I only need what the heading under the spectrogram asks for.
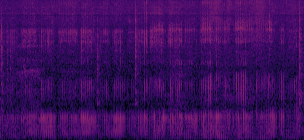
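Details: Orange tabby kitten named Jack snuggling and purring: a steady low rumbling purr with pulsing texture, continuous through the whole stretch, with faint soft rustles from movement against bedding.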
